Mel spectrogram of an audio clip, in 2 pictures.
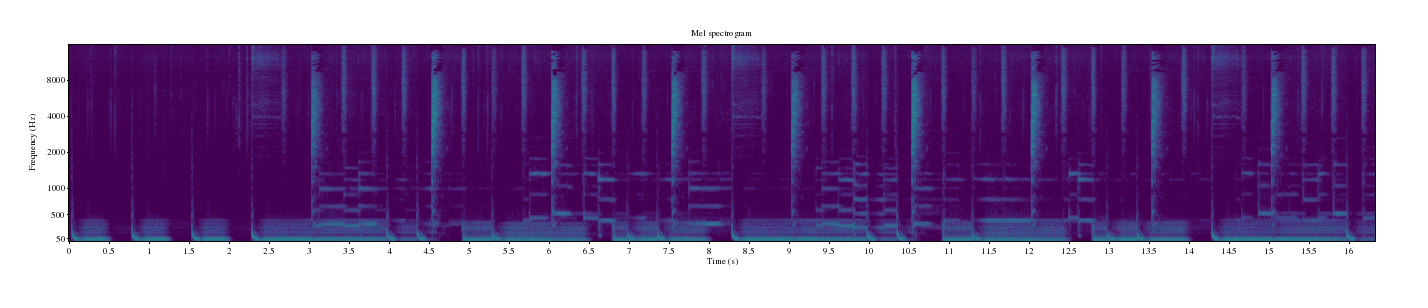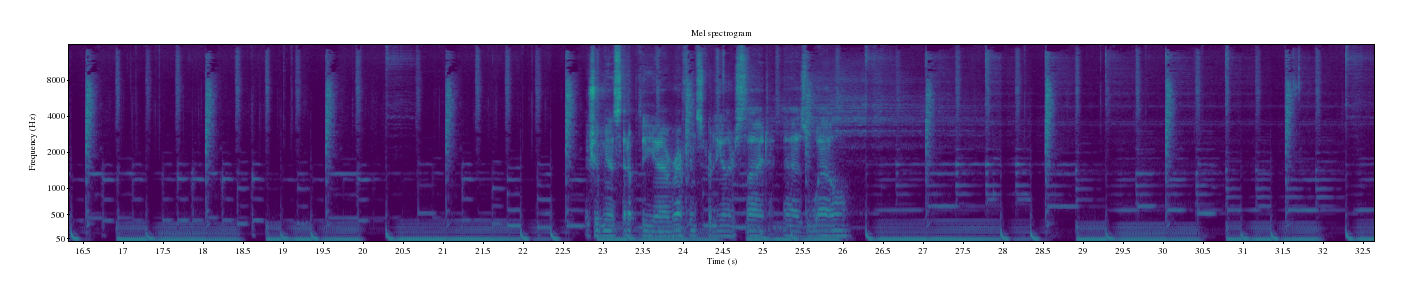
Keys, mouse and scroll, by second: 1.2 alt+z, 3.3 Tab, 5.3 shift+middle click, 32.4 middle click.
